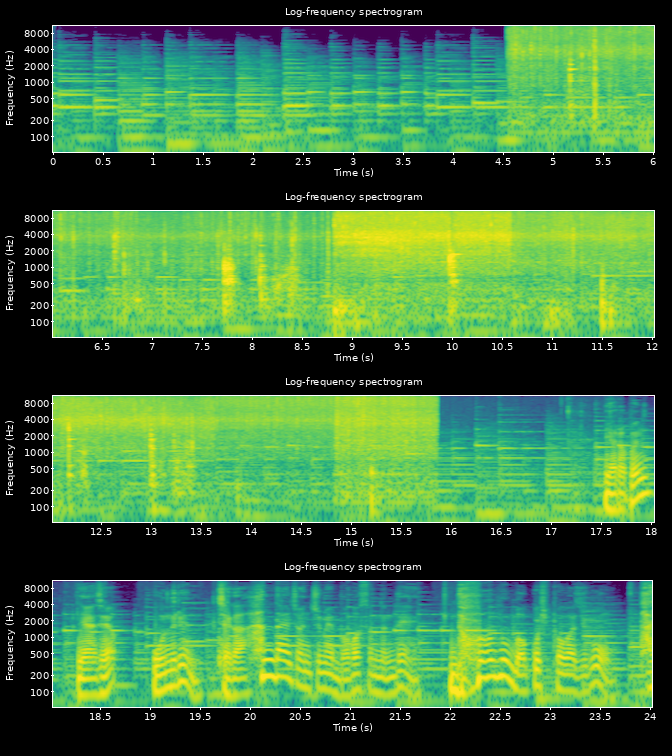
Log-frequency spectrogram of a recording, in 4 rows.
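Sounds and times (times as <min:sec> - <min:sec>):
meat sizzling in a pan: 0:04.6 - 0:15.9
wooden spatula scraping a pan: 0:07.6 - 0:08.6, 0:10.0 - 0:13.6.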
